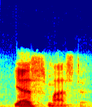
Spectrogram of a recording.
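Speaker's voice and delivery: dry, sarcastic delivery. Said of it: "Just a little less sarcasm".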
